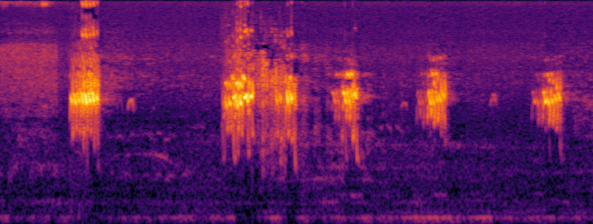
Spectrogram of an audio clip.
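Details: Sandpiper calling: five short, sharp, high-pitched notes, roughly one every three-quarters of a second, some doubled or slightly buzzy, over a faint low hum.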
